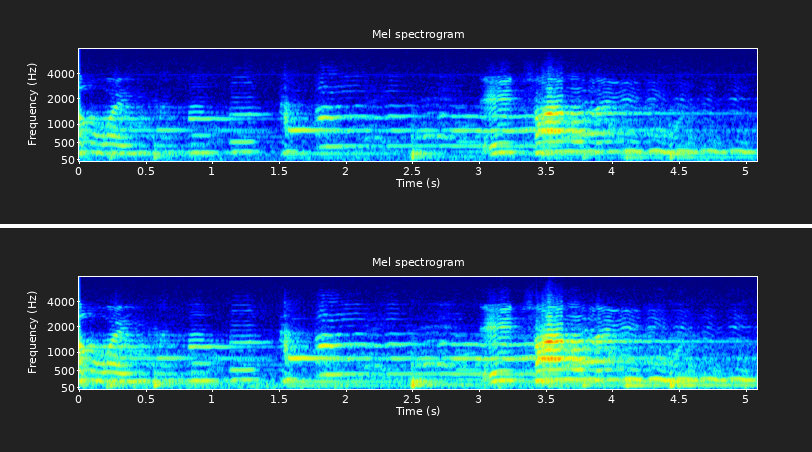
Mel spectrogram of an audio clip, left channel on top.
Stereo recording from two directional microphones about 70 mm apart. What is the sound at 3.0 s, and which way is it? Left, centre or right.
Music, left.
